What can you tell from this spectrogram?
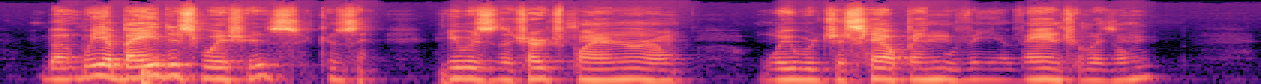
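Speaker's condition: Cerebral palsy; unable to walk

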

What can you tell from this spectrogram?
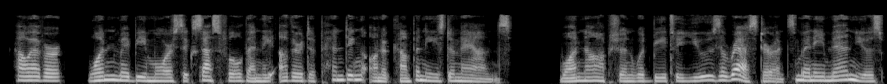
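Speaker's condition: No condition

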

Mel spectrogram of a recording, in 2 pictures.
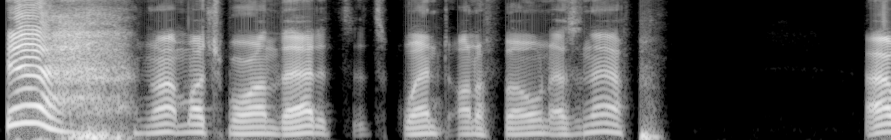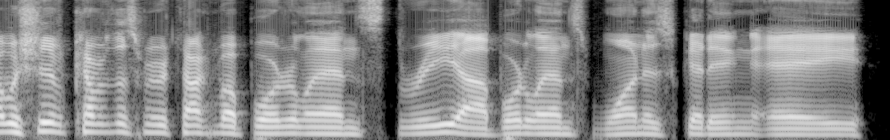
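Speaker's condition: No condition

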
